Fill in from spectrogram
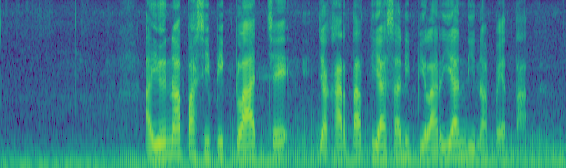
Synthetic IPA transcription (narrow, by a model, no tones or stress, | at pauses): ʔajənapasifik̚plat͡ʃɛ | d͡ʒakart̪at̪iasadipilaɾiandinapɛt̪a̰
